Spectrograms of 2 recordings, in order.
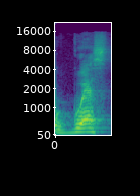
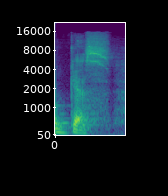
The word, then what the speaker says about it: guess: पे सिखा देता हूँ, जब भी जी के बाद यू आता है ना, मैक्सिमम टाइम वो साइलेंट होता है, तो उसको आप नहीं प्रोनाउंस करते हो। जैसे कि GUESS को आप ग्वेस नहीं पढ़ते हो, आप क्या बोलते हो? गेस, है ना, GUESS क्या बोलते हो? गेस, यानी ई की साउंड आप नहीं पढ़ते हो।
